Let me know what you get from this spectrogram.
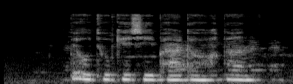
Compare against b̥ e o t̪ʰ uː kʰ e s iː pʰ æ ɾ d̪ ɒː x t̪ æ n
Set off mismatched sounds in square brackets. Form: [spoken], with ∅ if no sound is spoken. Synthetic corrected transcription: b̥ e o t̪ʰ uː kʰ e [ʃ] iː pʰ æ ɾ d̪ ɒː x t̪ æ n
